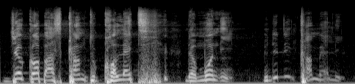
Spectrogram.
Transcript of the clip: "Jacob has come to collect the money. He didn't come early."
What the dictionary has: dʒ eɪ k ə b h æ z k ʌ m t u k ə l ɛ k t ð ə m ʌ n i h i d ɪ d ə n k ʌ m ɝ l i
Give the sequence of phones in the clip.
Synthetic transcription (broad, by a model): dʒ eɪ k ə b h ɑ s k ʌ m t u k ə l ɛ k t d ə m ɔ n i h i d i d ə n k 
